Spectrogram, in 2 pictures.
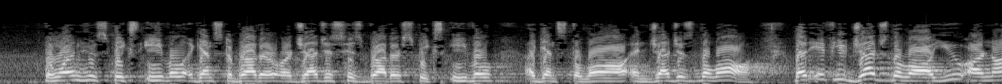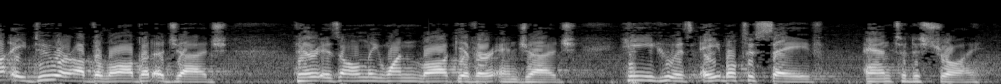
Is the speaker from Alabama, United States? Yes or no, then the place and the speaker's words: no; West Virginia, United States; I'm from West Virginia, so we're kind of quarrels up there. We have quarrels.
